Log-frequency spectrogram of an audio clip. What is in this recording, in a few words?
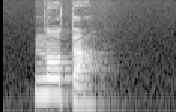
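"нота", Komi-Zyrian, female; audio dict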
